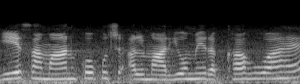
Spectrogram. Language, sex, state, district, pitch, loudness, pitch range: Hindi, male, Punjab, Fazilka, 260 Hz, -15 LUFS, 245-280 Hz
